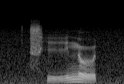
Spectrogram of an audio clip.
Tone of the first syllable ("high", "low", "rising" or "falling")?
rising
